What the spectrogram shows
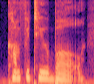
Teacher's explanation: The middle is a schwa.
